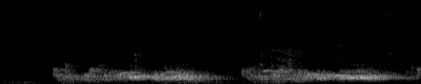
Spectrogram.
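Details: Pigeon courting, giving two long, low, rolling coos of nearly two seconds each, separated by a short pause, with faint rustling noises above.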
